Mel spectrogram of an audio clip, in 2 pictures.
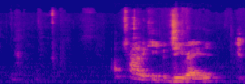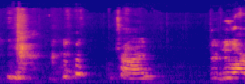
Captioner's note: laughter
